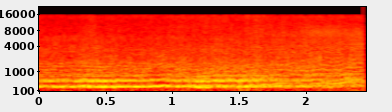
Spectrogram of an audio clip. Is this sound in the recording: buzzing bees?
yes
